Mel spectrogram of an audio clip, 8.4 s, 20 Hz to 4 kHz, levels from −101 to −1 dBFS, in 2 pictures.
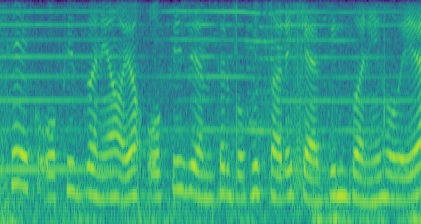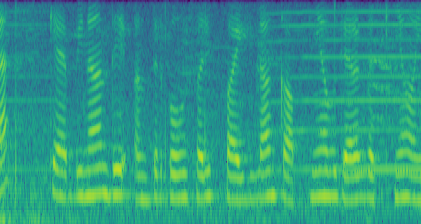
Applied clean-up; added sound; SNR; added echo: none; Thunder / Rain + Bowed string instrument; 11 dB; none.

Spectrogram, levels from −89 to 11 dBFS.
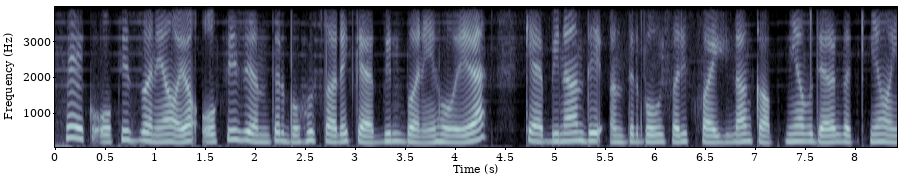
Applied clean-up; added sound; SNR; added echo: neural separator model SepFormer WHAM!.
